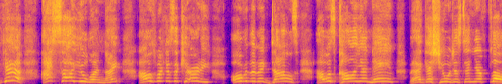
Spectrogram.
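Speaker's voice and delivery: high retold explanation; imitating the ex. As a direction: lightly voice his story.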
